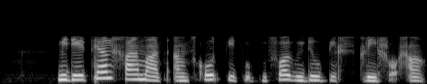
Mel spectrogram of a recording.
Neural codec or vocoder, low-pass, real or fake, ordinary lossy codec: autoencoder, 44.1 kHz, a latent of 192 numbers a frame, MeloTTS; 3.6 kHz; fake; none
